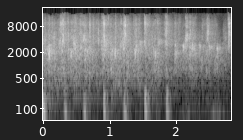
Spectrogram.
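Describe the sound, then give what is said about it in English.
An audience applauds to welcome two authors onto the stage at a book talk, giving dense, sustained clapping at an even level throughout. “Please join me in welcoming Meg and Lauren as they discuss the courageous women at the centre of their stories.”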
